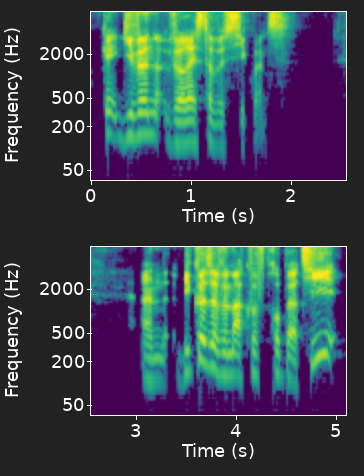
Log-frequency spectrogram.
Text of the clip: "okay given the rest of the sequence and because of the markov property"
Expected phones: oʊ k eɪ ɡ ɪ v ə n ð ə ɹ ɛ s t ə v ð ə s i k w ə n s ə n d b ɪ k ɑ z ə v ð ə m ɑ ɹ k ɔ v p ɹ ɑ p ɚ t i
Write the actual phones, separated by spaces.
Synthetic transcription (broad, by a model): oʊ k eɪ ɡ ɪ v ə n ð ə ɹ ɛ s t ə v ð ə s i k w ə n s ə n b ɪ k ɑ z ə v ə m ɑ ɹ k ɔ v p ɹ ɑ p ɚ t i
